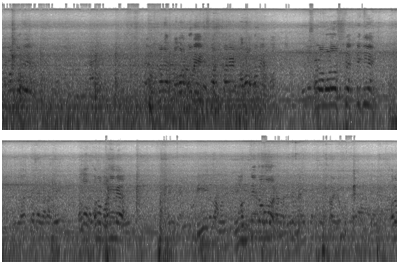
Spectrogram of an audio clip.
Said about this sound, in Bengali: ও এখন আমাদের ট্রেন ছেড়ে বেড়ালো শিয়ালদা স্টেশন থেকে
